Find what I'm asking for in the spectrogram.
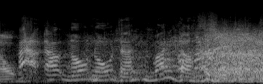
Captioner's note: laughter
